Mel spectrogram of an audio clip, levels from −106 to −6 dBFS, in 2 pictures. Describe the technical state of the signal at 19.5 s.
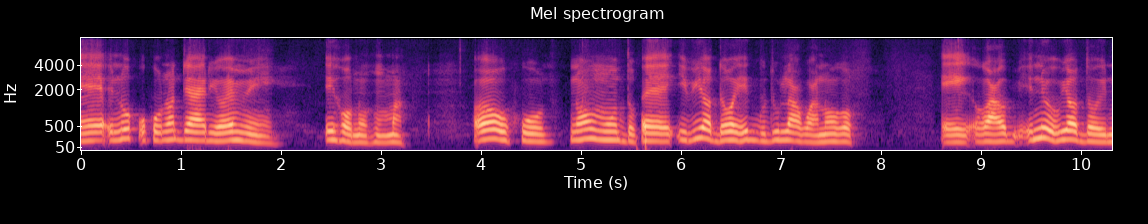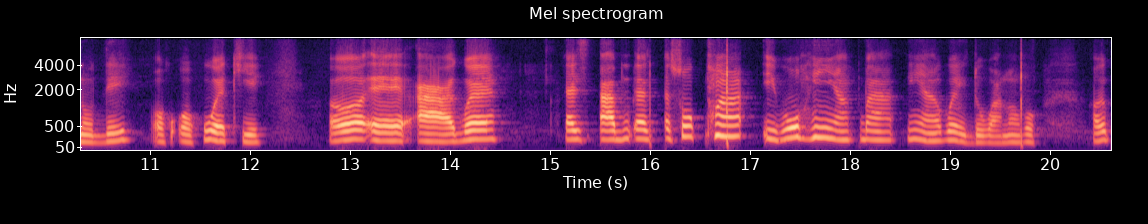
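At 19.5 s the speech comes through intact, carried by a call path whose G.722 coding leaves nothing above 8 kHz.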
